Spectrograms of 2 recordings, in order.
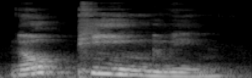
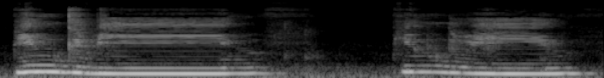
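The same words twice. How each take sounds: First: Penguin said the English way, with stress on the first syllable, pen; wrong English way. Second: Penguin said the Russian way, with stress on the second syllable, гвин; Russian пингвин. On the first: Teacher shows learners the wrong English stress. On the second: Teacher models the Russian word for learners, stress on the second E. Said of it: "the second E is stressed". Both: Shown as a demonstration.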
